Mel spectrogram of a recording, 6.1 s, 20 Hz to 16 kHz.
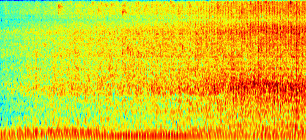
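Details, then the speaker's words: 1983 Mercedes 300D, OM617 five-cylinder turbo diesel, after hydrolock, started after glow plugs: low diesel clatter idling unevenly about three beats a second, stumbling as leftover oil burns off; rough idle from oil in cylinders. "and it is expected that it's not going to run perfectly smooth because of the oil that's in there"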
